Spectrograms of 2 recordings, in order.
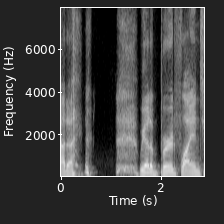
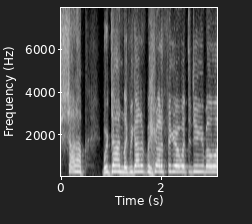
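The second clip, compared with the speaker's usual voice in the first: put-on piercing, high-pitched, shrill screaming; 10 semitones higher than usual. Retelling a power outage on air in the studio: imitating own past screaming. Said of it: "I'm screaming at him".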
